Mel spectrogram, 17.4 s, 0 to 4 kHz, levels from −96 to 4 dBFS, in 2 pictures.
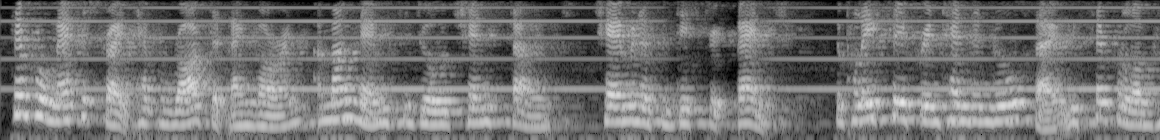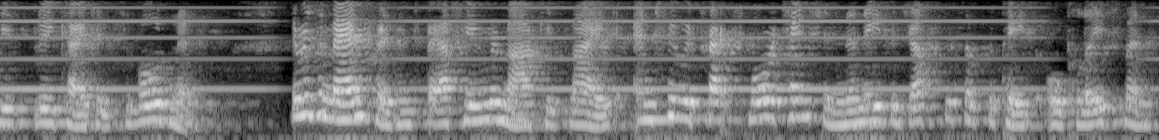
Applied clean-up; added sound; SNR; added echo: none; Bowed string instrument; 14 dB; reverberation time 0.9 s.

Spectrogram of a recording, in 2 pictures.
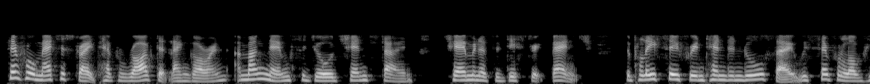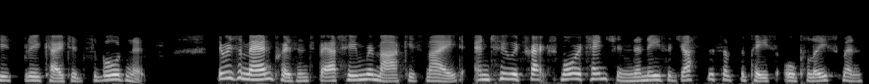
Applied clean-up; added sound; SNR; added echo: none; none; none; none.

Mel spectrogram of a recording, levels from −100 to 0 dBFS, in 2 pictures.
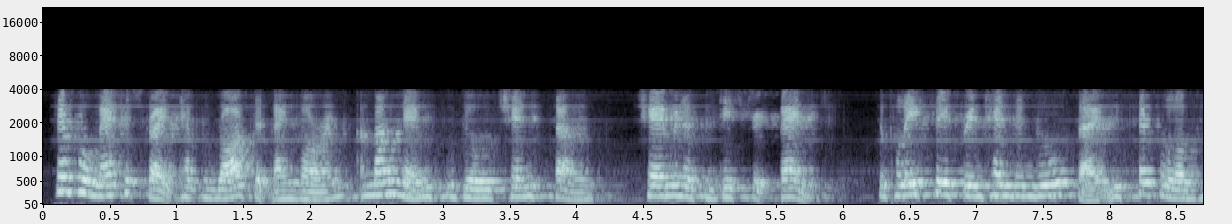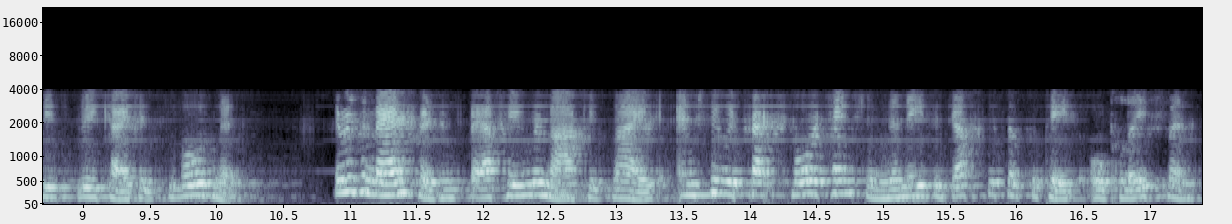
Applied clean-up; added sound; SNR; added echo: neural separator model SepFormer DNS4.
